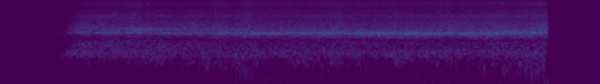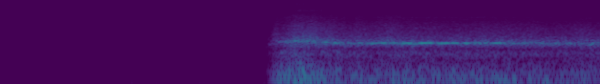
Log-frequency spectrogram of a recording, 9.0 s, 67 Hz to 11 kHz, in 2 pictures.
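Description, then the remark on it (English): Exaggerated, slow breathing demonstrating a breathing pattern for 3 breaths, with no talking: a long, airy, hissing inhale lasting a few seconds, a pause of silence, then a heavier, rougher exhale that drags on steadily. “Let me exaggerate the sound of my breath so that you can follow. I shall do this for 3 breaths.”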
